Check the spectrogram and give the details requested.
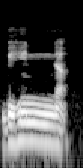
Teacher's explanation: নুন মুসাদ্দাদ এখানে একালে পরিমাণ আমরা গুণা করব, টান হবে না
